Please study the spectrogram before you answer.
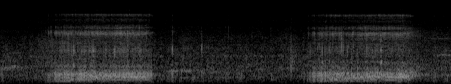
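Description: A French Bulldog snores in two long, rasping breaths about three seconds apart.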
